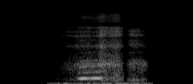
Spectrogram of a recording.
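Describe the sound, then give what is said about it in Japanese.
A single breath drawn in and let out, soft and unhurried, lasting about a second, with a faint voiced edge in the middle and silence before and after. “そのまま喋らずに、息を吸う音？吐く音を聞かせて、欲しい。”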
